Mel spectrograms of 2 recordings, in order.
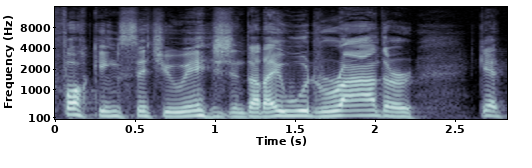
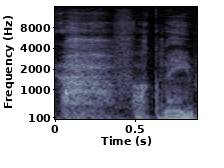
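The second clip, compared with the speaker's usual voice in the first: under-breath dismay; 8 semitones lower, 19 dB quieter, slower than usual. Retold or imitated.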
